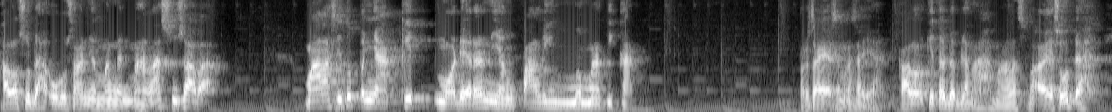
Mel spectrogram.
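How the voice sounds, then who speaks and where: A man's voice: medium pitch, moderate pace, soft background music. A man giving a motivational seminar talk, addressing the audience directly and acting out little quoted exchanges. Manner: lively, addresses listeners as "Pak", acts out quotes. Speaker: motivational speaker.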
